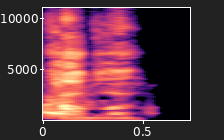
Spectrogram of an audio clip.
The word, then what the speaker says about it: Kamala: about a person, maybe learn how to say their name consistently. Kamala. Yeah, you got it this time. Kamala. You did it the first time. It's Kamala. Yeah.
